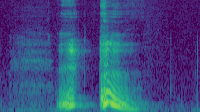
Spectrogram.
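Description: A man clearing his throat in two short pushes, about half a second and a second in, the second with a falling pitch.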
